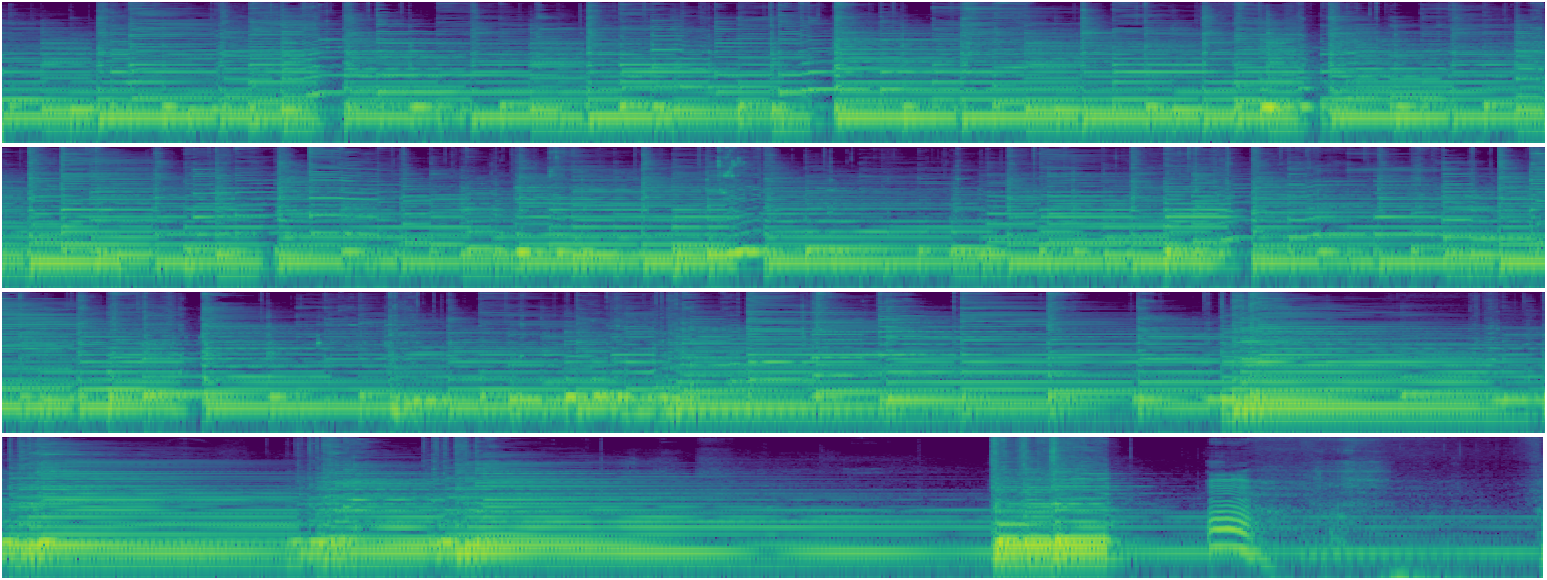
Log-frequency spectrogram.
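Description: Two three-quarter-size Santa Cruz Firefly acoustic guitars with Brazilian rosewood back and sides, one with a cedar top and one with a sinker redwood top, played together as a duet of picked notes and strummed chords. The piece ends on a final strummed chord shortly before the end.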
